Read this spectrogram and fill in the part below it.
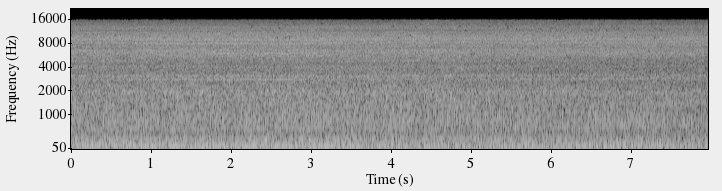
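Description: A heavy vehicle engine rumbles steadily as it drives along a road.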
